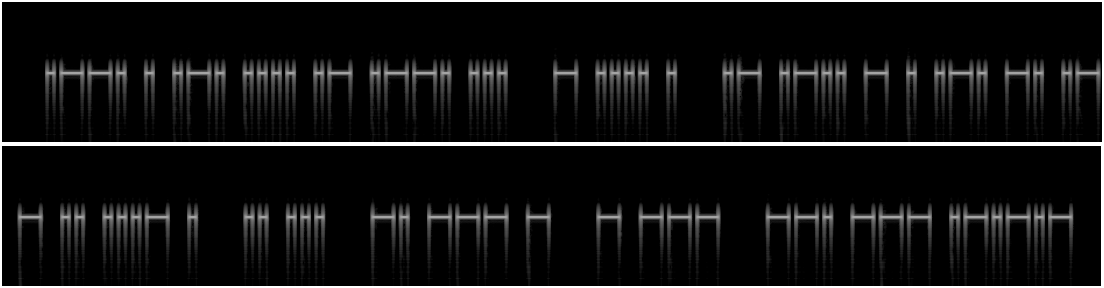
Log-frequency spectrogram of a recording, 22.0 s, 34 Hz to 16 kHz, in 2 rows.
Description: Morse code, heard as a keyed tone, about 17 wpm, 700 Hz. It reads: PERHAPS THE ALTERNATIVE IS NOT TO GO.
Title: Sentences from Top 1000 Words - Review Part 4 - 17wpm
